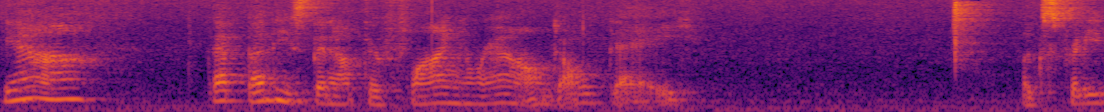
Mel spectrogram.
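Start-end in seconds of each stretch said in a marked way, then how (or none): none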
